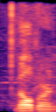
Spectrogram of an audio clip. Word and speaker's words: Melbourne: I love Melbourne. Like there's lots to do, and yeah. But I got to let you know, it is Melbourne, all right? Yeah. It's Melbourne.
